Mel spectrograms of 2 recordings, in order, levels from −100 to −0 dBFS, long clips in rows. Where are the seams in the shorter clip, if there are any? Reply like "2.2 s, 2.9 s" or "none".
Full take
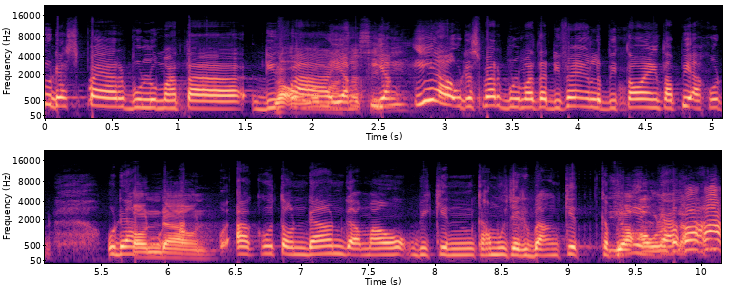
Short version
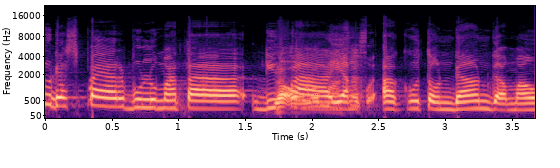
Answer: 2.4 s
